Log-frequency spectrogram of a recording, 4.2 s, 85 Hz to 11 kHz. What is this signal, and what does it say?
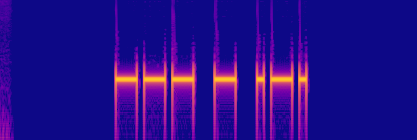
Morse code, heard as a keyed tone, about 17 wpm, 700 Hz. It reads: OTR
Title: USA Call Sign Postfixes - 3 Letters 17wpm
